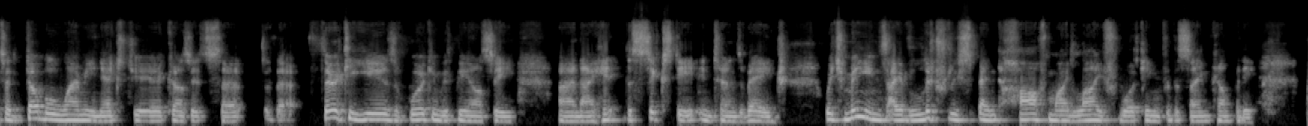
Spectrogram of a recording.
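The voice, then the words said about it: British accent. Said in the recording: “As people can probably hear, my accent isn't native to Ohio ... I started working in AAC back in the UK”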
